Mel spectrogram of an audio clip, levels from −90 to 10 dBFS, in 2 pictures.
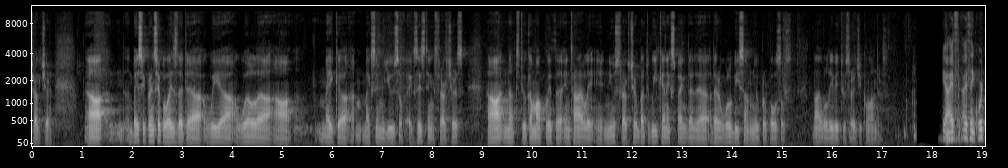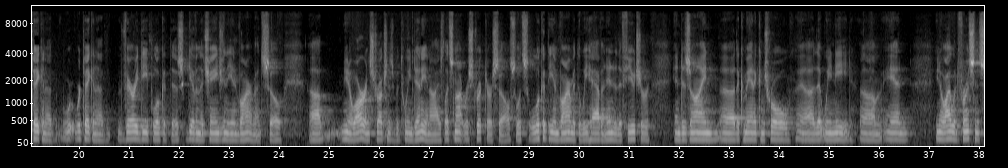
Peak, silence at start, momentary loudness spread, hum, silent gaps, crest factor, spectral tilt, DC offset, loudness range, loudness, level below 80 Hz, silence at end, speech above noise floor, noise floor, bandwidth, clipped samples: -8 dBFS; 0 s; 14 LU; none; none; 24 dB; -4 dB/octave; under 0.1%; 6 LU; -32 LUFS; -66 dBFS; 0 s; 37 dB; -70 dBFS; 11 kHz; under 0.1%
